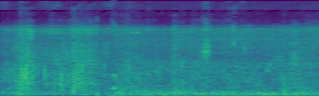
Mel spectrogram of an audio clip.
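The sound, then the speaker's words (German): Soft footsteps of a person walking along a canal on a paved cycle and foot path. A few faint, irregular steps sit within a quiet, steady outdoor hiss. “Ich laufe jetzt wieder am Kanal entlang.”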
